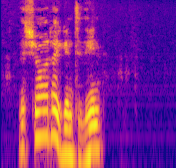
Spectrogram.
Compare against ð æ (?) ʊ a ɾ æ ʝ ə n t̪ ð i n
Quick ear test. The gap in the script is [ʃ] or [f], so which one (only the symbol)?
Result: ʃ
